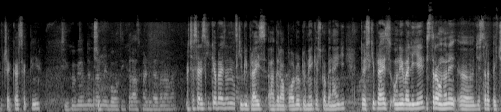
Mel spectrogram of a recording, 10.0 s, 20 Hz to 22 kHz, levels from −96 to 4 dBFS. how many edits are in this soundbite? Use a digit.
2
